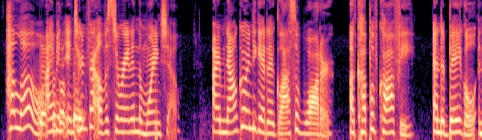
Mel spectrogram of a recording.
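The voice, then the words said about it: Wisconsin accent. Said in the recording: “She's from Wisconsin.”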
